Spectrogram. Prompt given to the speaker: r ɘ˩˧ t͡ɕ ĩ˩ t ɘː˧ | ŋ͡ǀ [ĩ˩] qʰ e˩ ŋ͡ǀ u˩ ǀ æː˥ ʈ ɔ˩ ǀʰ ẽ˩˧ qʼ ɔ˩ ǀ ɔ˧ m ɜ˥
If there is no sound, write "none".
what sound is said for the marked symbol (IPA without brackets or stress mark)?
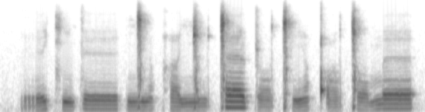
ĩ˩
